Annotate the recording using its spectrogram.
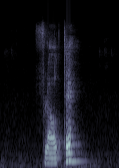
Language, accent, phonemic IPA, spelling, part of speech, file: German, Austria, /ˈflaʊ̯tə/, Flaute, noun, De-at-Flaute.ogg
- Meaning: 1. calm (period free from wind) 2. lull, slack, slack period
